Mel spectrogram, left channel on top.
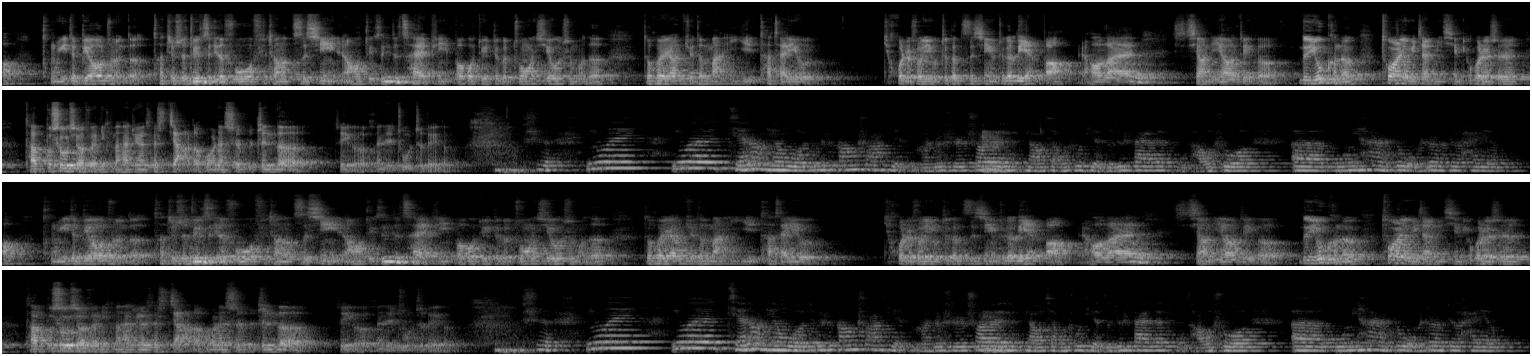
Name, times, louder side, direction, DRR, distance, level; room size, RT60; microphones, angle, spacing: voice 1, 0.0-8.1 8.8-11.3 11.8-18.3 18.6-19.7 20.0-20.3 25.1-25.3, left 2 dB, 55° left, 3 dB, 0.4 m, -28 dB
voice 2, 20.2-30.2, right 1 dB, 20° right, 0 dB, 0.4 m, -31 dB
2.9 x 2.5 x 2.7 m, 0.89 s
head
